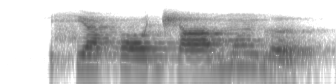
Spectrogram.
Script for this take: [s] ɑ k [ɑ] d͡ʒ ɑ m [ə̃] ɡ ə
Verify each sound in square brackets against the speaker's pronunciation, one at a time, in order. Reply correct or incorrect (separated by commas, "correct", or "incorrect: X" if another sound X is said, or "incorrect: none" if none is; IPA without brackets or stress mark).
incorrect: sʲ, incorrect: ɔ, incorrect: ɔ̃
